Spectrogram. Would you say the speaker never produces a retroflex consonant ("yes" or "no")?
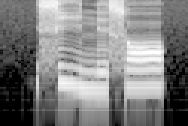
yes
